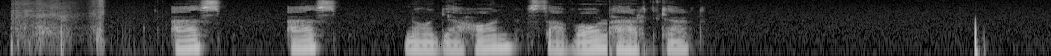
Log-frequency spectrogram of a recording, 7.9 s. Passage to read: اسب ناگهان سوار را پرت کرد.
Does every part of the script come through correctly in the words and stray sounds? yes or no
no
